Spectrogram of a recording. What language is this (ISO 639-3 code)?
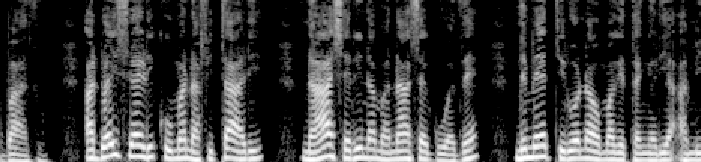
kik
